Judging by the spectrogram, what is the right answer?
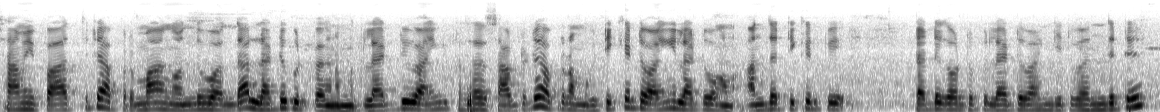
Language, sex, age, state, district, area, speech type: Tamil, male, 45-60, Tamil Nadu, Sivaganga, urban, spontaneous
